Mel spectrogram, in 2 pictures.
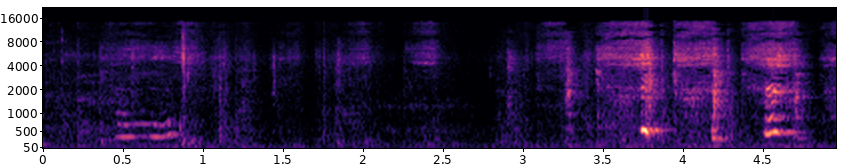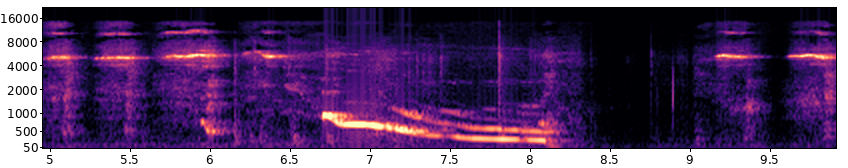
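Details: Pet dog howling for the first time, upset at being separated from his brother; short whimpers and yelps build into one long howl sliding down from high to low, with a faint steady high-pitched tone in the background.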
